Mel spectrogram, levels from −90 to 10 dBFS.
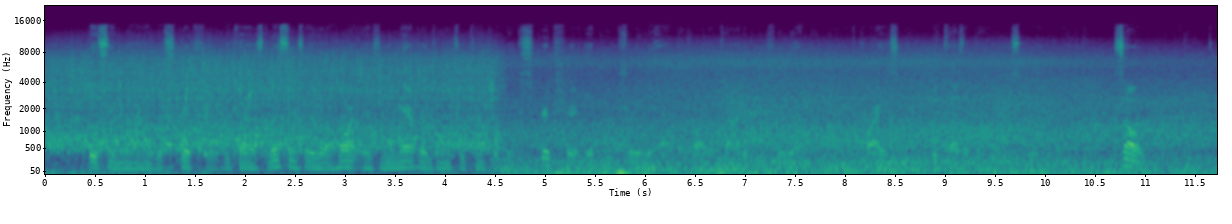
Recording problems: rain or running water; very loud; throughout; 4 dB above the speech

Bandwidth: 14.5 kHz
